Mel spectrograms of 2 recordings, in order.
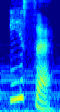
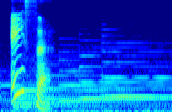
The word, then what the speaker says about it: Isis: horses mom has named Isis but in ancient Egyptian it's pronounced closer to ISA or ASA hmm how do I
